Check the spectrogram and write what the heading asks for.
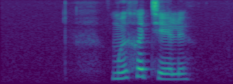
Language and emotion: Russian, neutral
